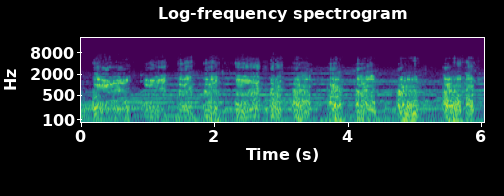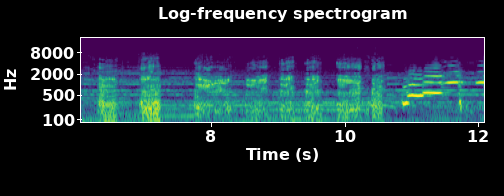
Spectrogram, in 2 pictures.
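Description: An animal's short calls, repeated about twice a second, over steady background music; near the end the calls stop and a wind-instrument melody takes over.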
